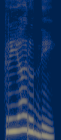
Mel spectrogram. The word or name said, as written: ಕ್ರಿಯಾಋದ್ಧಿ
